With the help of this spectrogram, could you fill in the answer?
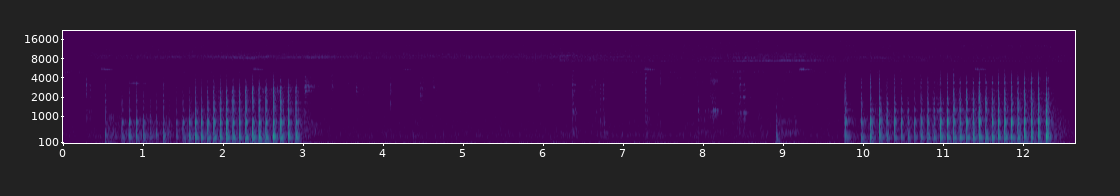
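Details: A katydid, Nesonotus reticulatus, an island species of Guadeloupe, gives two bursts of rapid, dry ticking pulses that swell in loudness before stopping abruptly.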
